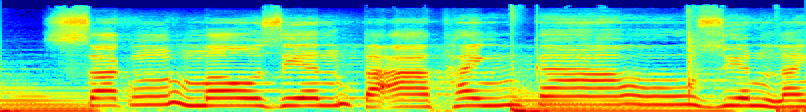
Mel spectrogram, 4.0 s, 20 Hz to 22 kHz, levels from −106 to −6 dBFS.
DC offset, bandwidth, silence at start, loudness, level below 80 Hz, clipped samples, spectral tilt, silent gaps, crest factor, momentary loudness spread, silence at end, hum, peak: under 0.1%; 18 kHz; 0 s; -17 LUFS; -28 dBFS; under 0.1%; -5 dB/octave; none; 12 dB; 3 LU; 0 s; none; -4 dBFS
